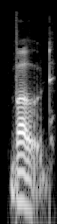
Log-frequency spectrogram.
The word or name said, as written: Bowed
